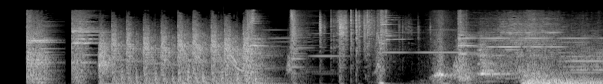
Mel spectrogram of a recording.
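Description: Logo-reveal sound effects: a sudden burst of metallic clangs and sharp hits, then a fast cluster of strikes past the middle with ringing tones held after them. A low bass swell comes in about five seconds in.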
